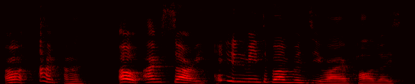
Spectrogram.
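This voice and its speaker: Woman as a polite new teacher, pitched up. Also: sing-song, normal speed, natural voice. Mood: apologetic. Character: polite, friendly young new teacher, Miss Peterson.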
